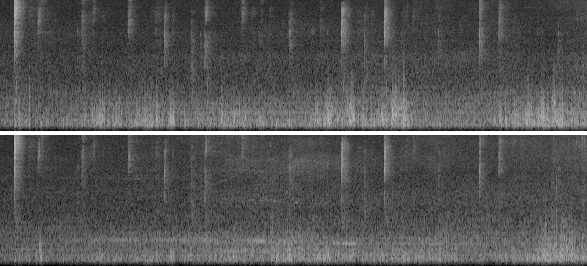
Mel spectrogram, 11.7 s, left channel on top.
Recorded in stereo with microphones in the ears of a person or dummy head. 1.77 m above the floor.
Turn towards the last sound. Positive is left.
turn(degrees=0)  # may be behind; listen again after turning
